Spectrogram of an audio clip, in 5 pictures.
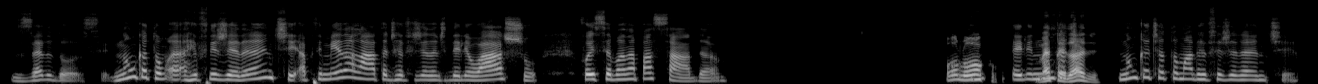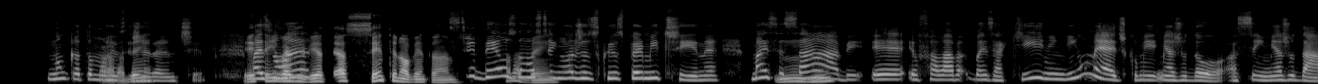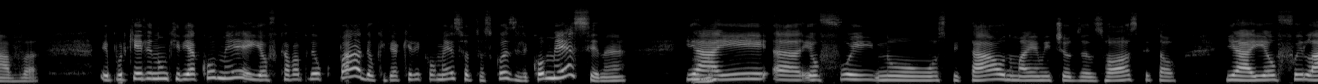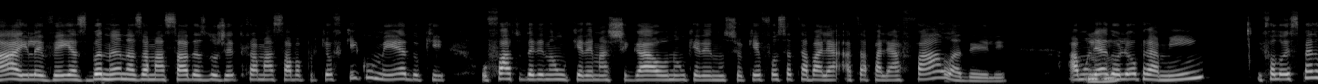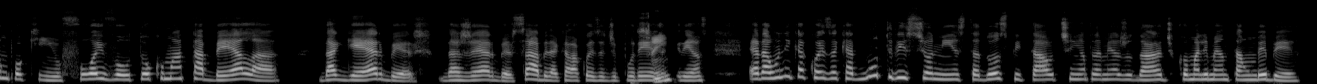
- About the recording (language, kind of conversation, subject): Portuguese, advice, Como foi a chegada do seu filho e como você está se adaptando às novas responsabilidades familiares?
- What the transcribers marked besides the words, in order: tapping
